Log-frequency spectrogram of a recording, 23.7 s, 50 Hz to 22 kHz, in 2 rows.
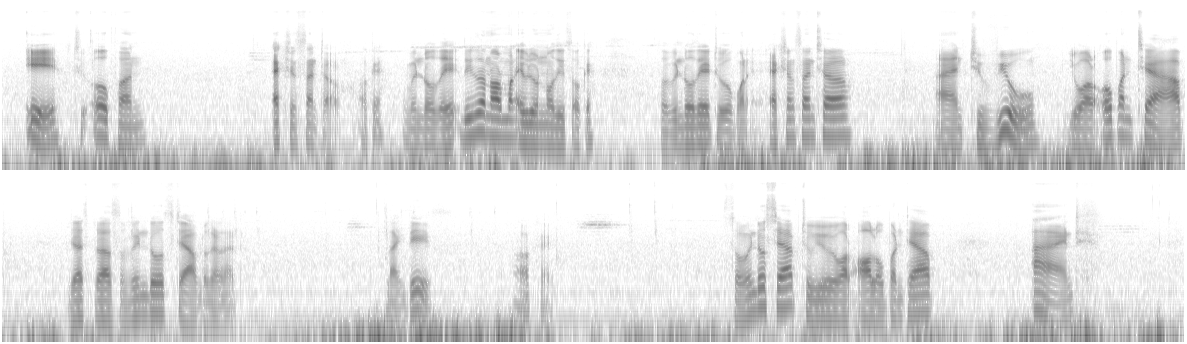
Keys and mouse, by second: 0.8 super+a, 5.3 click, 6.1 right click, 6.9 click, 12.9 Tab, 18.2 super+d.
